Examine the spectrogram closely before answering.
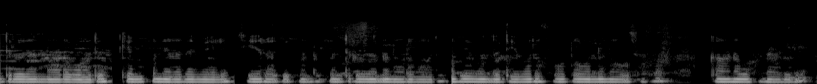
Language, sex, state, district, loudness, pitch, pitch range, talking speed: Kannada, male, Karnataka, Gulbarga, -32 LUFS, 120 Hz, 120-125 Hz, 130 wpm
